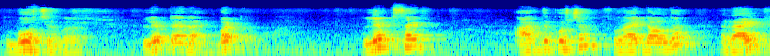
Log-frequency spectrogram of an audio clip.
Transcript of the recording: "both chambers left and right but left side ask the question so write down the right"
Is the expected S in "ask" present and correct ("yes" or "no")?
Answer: no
